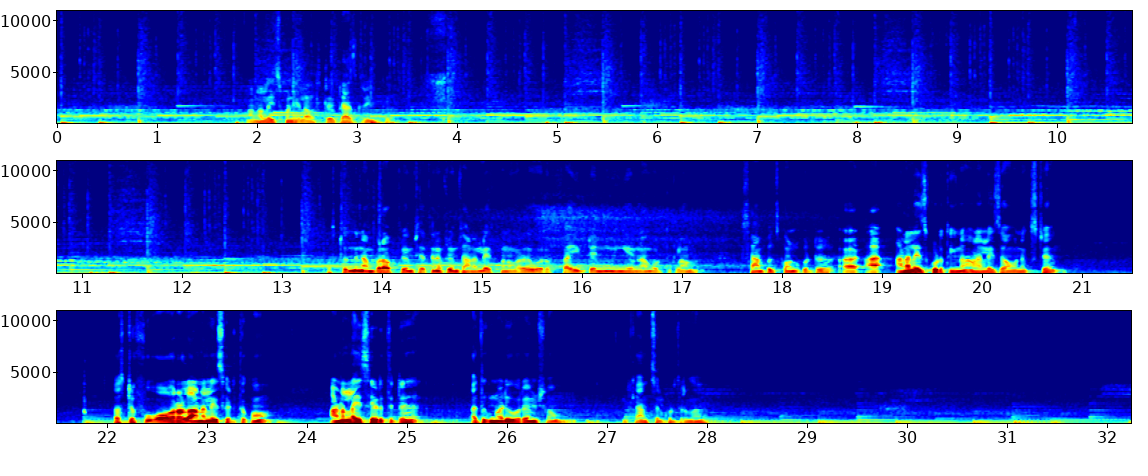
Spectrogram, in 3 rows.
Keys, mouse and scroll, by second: 0.7 alt+scroll down 1, 1.7 click, 3.6 alt+Num_Lock, 3.6 click, 6.4-6.9 typing, 8.5 scroll up 1, 8.7 click, 13.9-19.8 drag, 23.8 click, 24.5 scroll down 1, 27.1 click.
